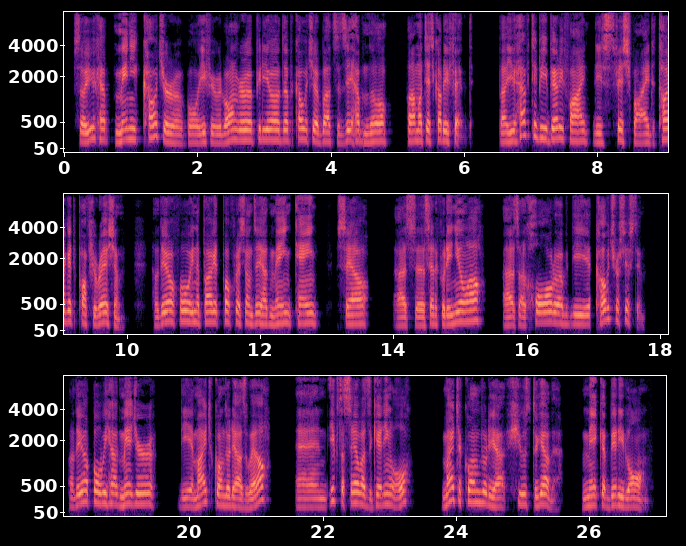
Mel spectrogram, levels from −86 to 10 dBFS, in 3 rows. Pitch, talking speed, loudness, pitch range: 165 Hz, 160 wpm, -16 LUFS, 150-180 Hz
